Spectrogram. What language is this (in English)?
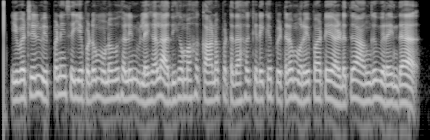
Tamil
